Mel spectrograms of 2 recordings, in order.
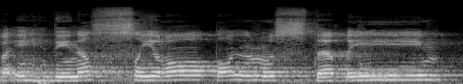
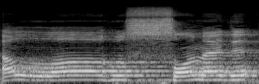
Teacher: Huruf shad sifatnya yang pertama yaitu hams. Udaranya mengalir. Jadi ketika antum menyebutkan huruf shad, maka alirkanlah suara.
